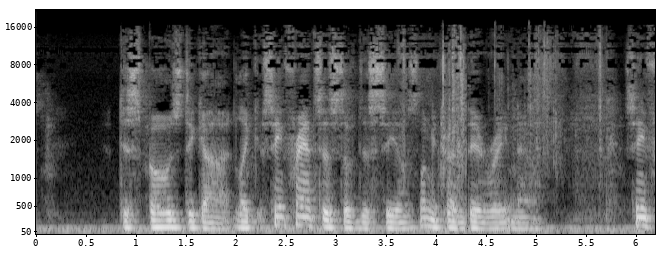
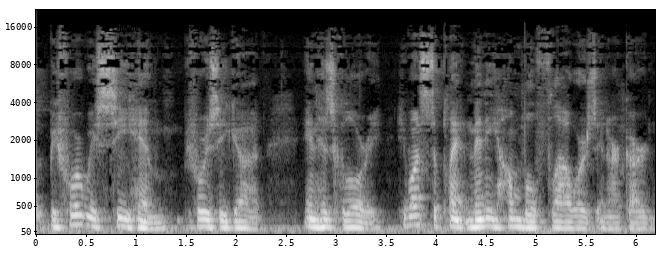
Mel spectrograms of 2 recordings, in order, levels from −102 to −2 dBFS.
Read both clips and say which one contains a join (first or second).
first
